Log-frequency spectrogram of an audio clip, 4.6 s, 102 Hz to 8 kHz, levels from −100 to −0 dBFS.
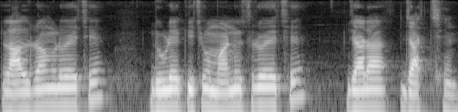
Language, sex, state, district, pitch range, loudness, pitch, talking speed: Bengali, male, West Bengal, Malda, 115-130 Hz, -17 LUFS, 125 Hz, 130 wpm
